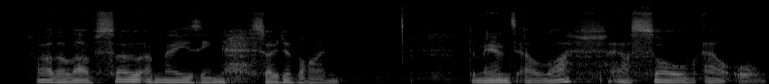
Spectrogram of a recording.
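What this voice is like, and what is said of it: Hoarse, strained worn-out voice. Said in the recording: “my voice is shot from all the conversation that happened afterwards”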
